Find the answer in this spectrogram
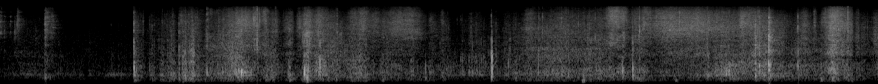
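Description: Cardboard shipping box being opened by hand: crackling, scraping and rustling of cardboard flaps, packing tape and shredded-cardboard filler, with many sharp clicks. It starts about a second in and is busiest near the end.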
